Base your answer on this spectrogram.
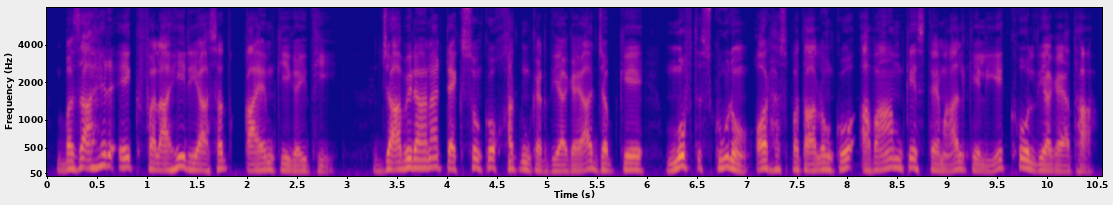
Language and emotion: Urdu, neutral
